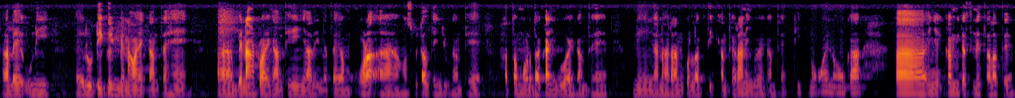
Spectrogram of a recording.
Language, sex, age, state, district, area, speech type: Santali, male, 18-30, West Bengal, Bankura, rural, spontaneous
